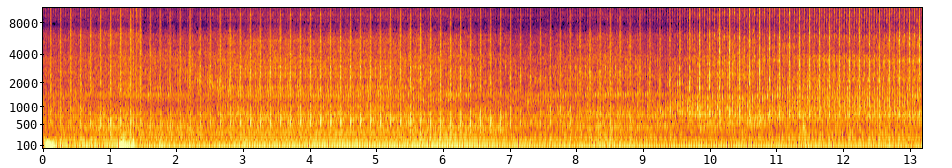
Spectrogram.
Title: MAZDA 6 2.2D SKYACTIVE knocking sounds???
